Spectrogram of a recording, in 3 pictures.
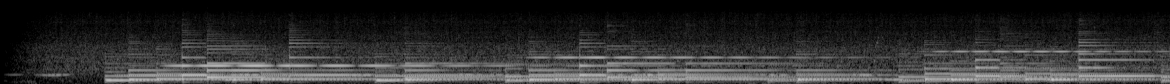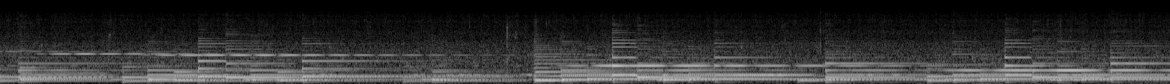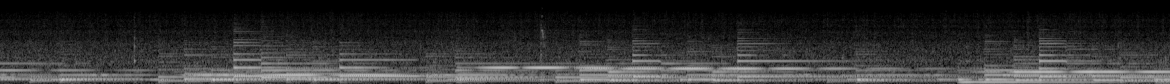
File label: Nature Guitar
